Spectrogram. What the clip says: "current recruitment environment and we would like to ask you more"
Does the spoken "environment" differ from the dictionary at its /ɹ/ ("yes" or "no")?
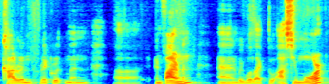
yes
